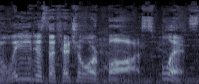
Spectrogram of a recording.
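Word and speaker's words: Blitzø: The lead is the titular boss, Blitz. The O is silent.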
